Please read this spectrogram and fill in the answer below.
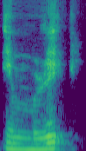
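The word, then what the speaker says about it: امرئ: So here the word is Imri. We'll pronounce it Imri.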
